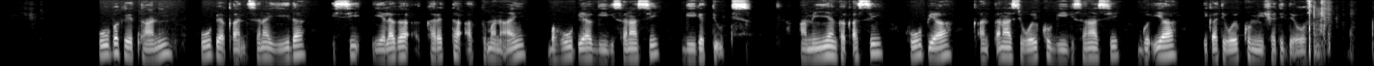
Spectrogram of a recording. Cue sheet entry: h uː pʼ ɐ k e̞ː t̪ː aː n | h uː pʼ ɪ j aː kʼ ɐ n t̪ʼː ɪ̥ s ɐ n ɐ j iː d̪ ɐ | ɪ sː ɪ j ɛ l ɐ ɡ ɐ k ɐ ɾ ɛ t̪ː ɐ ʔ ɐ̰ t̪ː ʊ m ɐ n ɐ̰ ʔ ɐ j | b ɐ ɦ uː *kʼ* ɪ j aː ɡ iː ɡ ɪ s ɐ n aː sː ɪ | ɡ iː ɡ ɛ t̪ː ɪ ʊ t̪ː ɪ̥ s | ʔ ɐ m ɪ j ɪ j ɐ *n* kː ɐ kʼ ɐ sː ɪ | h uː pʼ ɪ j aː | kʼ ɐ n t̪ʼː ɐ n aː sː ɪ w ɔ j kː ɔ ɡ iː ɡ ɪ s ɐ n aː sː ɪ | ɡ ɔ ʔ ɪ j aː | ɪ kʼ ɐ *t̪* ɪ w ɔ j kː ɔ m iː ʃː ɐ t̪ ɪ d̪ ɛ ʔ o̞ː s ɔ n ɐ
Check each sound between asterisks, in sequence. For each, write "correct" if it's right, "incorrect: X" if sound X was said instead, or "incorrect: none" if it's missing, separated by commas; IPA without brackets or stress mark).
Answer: incorrect: pʼ, incorrect: ŋ, correct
